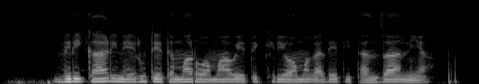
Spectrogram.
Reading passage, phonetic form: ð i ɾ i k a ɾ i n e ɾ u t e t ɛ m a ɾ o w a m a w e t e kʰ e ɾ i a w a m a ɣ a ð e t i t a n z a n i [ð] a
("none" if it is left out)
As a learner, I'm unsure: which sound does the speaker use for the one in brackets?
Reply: none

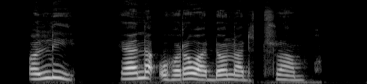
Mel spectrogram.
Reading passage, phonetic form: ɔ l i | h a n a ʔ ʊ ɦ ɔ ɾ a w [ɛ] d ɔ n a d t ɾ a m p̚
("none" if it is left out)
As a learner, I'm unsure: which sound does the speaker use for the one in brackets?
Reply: a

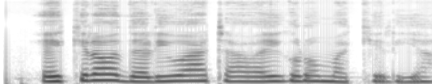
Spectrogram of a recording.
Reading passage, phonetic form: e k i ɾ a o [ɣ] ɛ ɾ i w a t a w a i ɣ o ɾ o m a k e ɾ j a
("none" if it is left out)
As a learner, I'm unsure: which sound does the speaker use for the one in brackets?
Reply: ð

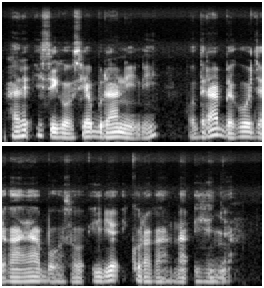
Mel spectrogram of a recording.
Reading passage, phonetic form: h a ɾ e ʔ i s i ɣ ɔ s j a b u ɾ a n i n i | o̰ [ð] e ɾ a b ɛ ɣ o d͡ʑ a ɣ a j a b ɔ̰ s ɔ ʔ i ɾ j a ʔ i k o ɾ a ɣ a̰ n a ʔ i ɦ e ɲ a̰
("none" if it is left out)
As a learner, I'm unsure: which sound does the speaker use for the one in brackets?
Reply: ð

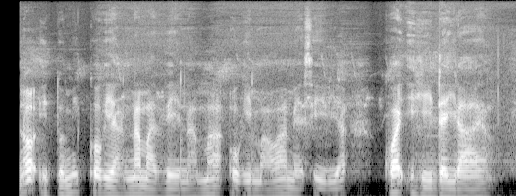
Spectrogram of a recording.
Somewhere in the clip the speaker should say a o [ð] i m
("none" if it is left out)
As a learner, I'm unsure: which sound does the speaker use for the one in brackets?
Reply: ɣ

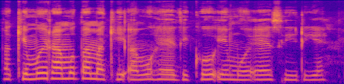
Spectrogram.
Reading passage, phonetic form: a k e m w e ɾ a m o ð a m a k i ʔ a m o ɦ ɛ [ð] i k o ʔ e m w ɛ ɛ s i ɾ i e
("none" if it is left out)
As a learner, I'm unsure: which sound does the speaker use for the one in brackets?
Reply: ð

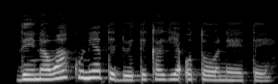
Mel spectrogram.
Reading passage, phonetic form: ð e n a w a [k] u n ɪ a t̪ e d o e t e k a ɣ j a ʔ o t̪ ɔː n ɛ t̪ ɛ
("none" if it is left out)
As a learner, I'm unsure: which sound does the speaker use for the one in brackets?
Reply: k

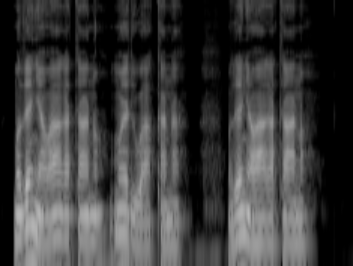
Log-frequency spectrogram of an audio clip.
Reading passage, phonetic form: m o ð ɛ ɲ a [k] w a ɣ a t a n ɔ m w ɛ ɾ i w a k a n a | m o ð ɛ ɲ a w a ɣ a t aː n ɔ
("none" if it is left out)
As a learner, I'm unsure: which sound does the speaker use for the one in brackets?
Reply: none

